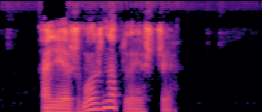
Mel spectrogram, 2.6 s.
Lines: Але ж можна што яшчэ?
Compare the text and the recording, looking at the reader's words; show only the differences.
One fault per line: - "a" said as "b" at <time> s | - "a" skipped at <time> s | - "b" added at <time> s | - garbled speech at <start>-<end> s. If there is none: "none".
none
